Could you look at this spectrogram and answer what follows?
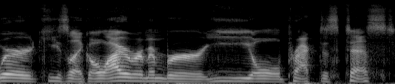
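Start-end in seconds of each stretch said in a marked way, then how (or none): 1.1-4.0 put-on pirate voice, slower. Recapping a scene where a character plays Quint, Quint pirate voice. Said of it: "pirate voice and all".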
